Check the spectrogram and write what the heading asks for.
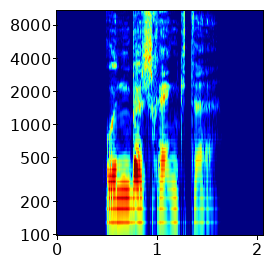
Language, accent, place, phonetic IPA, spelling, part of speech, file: German, Germany, Berlin, [ˈʊnbəˌʃʁɛŋktə], unbeschränkte, adjective, De-unbeschränkte.ogg
- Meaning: inflection of unbeschränkt: 1. strong/mixed nominative/accusative feminine singular 2. strong nominative/accusative plural 3. weak nominative all-gender singular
